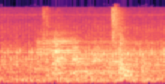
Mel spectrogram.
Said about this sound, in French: au milieu du cimetière de voitures, le moteur d'une machine tourne. La tôle se froisse sous la pince d'un bras mécanique. Le toit compacté crisse sous la pression.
